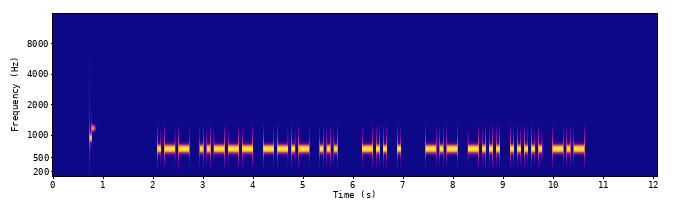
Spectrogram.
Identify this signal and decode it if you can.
Morse code, heard as a keyed tone, about 17 wpm, 700 Hz. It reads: W2QS DE KB5K
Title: USA Callsign DE Callsign - 4 Characters - 17wpm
